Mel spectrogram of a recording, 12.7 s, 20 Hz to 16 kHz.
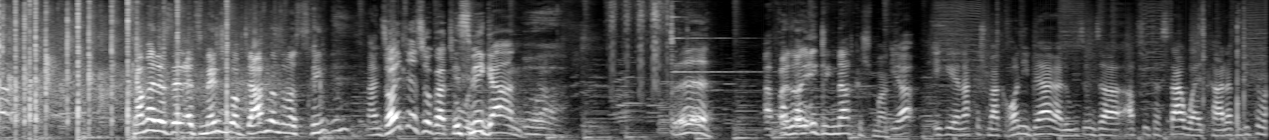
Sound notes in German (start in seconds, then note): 5.2 Angeekelter Laut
